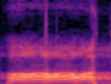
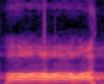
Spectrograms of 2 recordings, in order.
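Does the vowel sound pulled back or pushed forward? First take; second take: back; back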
